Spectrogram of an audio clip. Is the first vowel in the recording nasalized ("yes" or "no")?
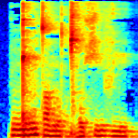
yes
